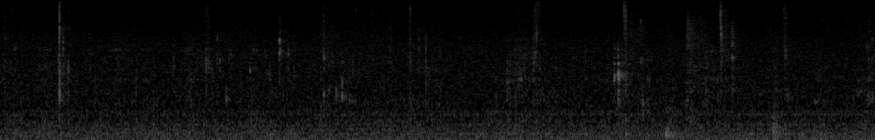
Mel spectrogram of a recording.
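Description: A person chewing a mouthful of soft egg-and-cheese breakfast burrito with the mouth closed: faint, with a few small wet clicks scattered through.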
